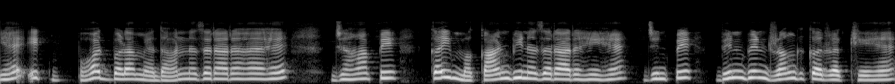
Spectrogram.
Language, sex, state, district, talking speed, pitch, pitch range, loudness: Hindi, female, Uttar Pradesh, Etah, 165 wpm, 255 Hz, 225-285 Hz, -15 LUFS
